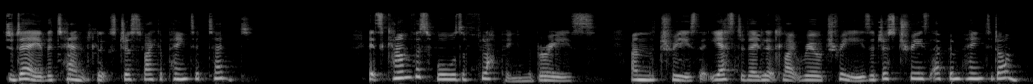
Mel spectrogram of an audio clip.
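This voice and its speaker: Slow-paced woman reading a children's story. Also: a little high. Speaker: story reader. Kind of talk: scripted narration of a children's novel.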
